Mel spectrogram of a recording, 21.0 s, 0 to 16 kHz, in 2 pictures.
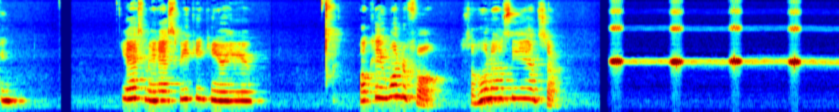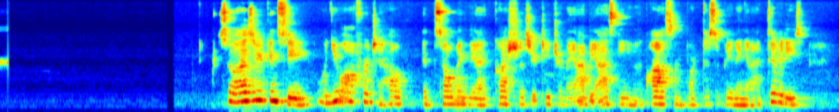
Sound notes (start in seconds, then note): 7.6 cricket sounds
